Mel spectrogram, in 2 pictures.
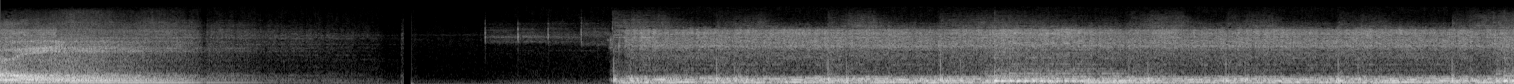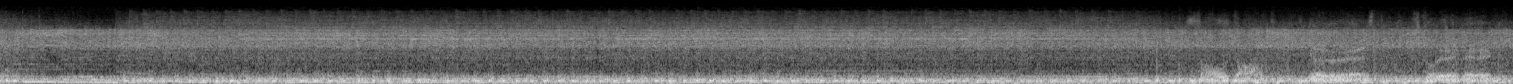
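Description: Black/death metal demo recording from cassette: one song fades out over the first few seconds, a short near-silent gap follows, and the next song starts abruptly about six seconds in with dense distorted guitars and drums. Harsh vocals come in near the end.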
